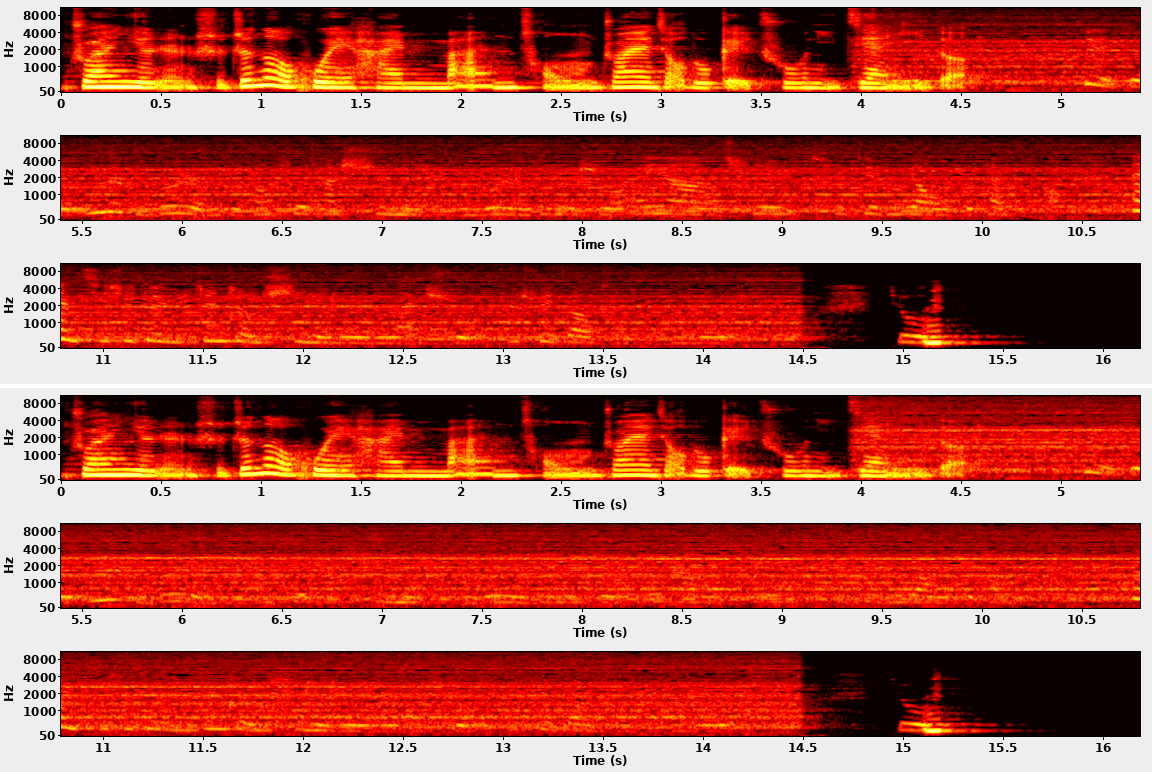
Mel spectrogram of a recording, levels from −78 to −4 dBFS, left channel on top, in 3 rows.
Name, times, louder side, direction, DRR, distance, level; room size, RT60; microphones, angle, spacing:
voice 1, 0.0-4.5 15.1-15.2, left 2 dB, 20° left, 7 dB, 0.4 m, -19 dB
sound 1, 3.9-14.5, right 3 dB, 35° right, 0.9 m, -36 dB
voice 2, 5.1-15.2, left 3 dB, 60° left, 8 dB, 0.9 m, -38 dB
14.5 x 9.2 x 3.9 m, 0.72 s
head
